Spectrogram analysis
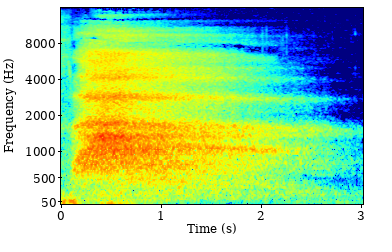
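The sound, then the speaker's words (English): A deep breath taken during a guided relaxation exercise: a single long, airy rush of air that swells quickly, then slowly fades over a few seconds. It is heard on its own, with no talk. “take a deep breath in through the nose. And let it out through the mouth.”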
